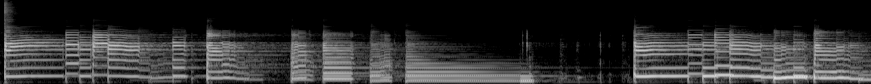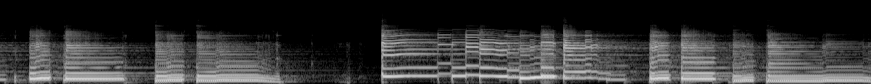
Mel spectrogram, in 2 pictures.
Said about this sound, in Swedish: Och sen så lite single string. Vi börjar på lead-micken då.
